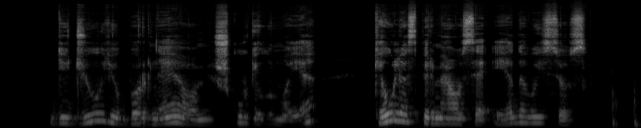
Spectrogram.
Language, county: Lithuanian, Klaipėda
